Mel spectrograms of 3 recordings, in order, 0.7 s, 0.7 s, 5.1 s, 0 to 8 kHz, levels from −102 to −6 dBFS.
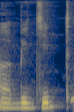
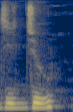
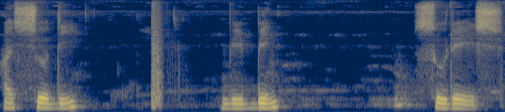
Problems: low volume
